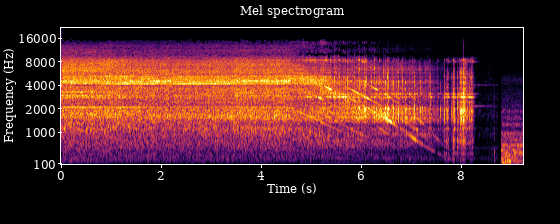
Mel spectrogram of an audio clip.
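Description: A small circular saw whirs at high speed, then winds down with a falling whine.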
